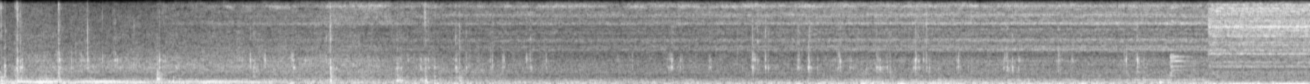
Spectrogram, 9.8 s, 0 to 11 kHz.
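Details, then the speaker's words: Nissan Z31 with smoke from valve cover breathers, leak-down test at about 100 psi, cylinder at top dead center: high leak percentage, air whistling out of the dipstick tube, nothing from intake; steady airy hiss of piston ring blow-by into the crankcase. "the rotor hasn't turned and i can hear it uh air whistling coming out of the uh dipstick tube nothing out of the intake"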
